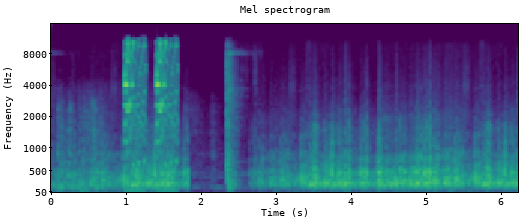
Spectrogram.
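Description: A heavy ball rolls and rumbles along a wooden track.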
